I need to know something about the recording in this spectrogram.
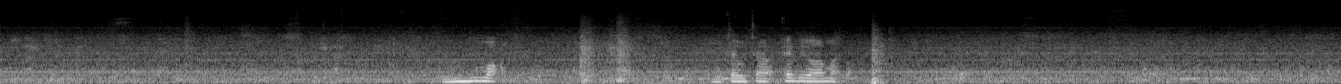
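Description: A man chews food with his mouth close to a microphone.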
